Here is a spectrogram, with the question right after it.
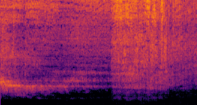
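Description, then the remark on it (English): A drink poured hard from an upside-down can makes a steady fizzing rush of liquid that surges louder about halfway through, with no voices. “Pour hard. Pour hard. Yeah, upside down.”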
